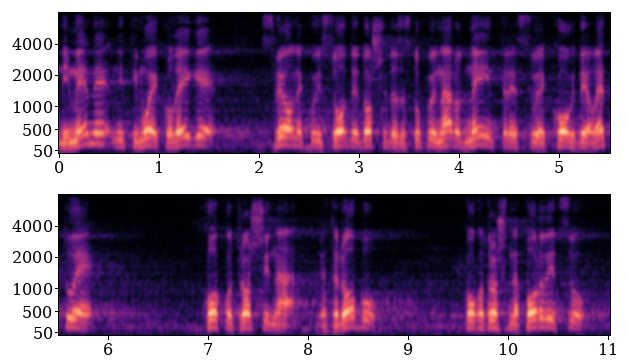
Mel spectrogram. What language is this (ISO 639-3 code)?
srp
